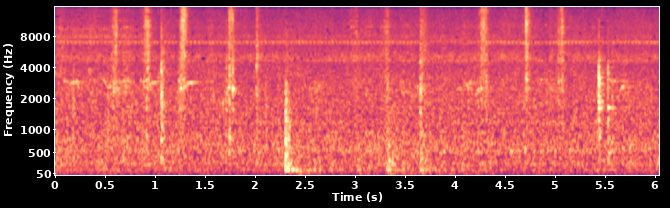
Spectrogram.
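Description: Bamboo being worked by hand with a knife: scattered, irregular sharp clicks and knocks of blade on bamboo and of bamboo slats tapping together, one fuller hollow knock about two seconds in, over a steady high hiss.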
